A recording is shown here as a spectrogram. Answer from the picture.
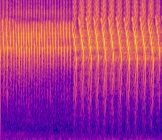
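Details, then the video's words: A canary's tutoring song, starting with a very rapid even trill that shifts into slower pulsed rolling notes repeated about five times a second. "SUARA KENARI GACOR AMPUH UNTUK MASTERAN"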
